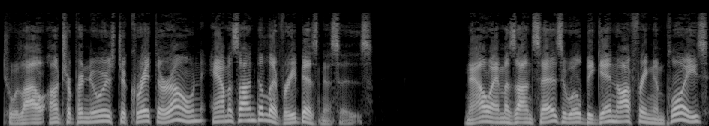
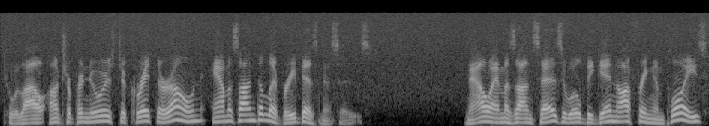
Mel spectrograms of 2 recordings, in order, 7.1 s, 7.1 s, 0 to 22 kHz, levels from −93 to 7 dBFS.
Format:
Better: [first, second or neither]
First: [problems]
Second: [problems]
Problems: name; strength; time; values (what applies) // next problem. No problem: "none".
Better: first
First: none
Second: hiss; noticeable; throughout; 15 dB below the speech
